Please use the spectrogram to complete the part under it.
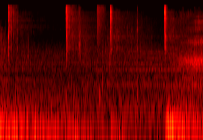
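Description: Soft menu clicks sound.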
